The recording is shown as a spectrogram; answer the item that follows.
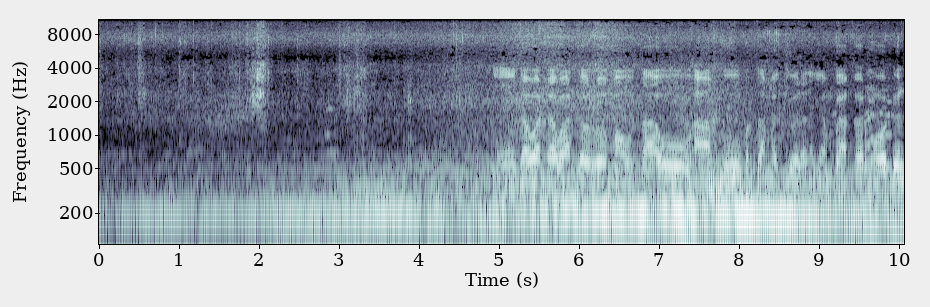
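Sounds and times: steady low hum: 0:00.0 - 0:10.0
person talking: 0:04.9 - 0:10.0.

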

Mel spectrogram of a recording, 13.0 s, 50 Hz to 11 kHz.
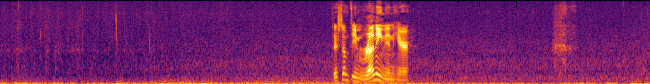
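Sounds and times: wind gusting on microphone: 0:00.0 - 0:13.0.

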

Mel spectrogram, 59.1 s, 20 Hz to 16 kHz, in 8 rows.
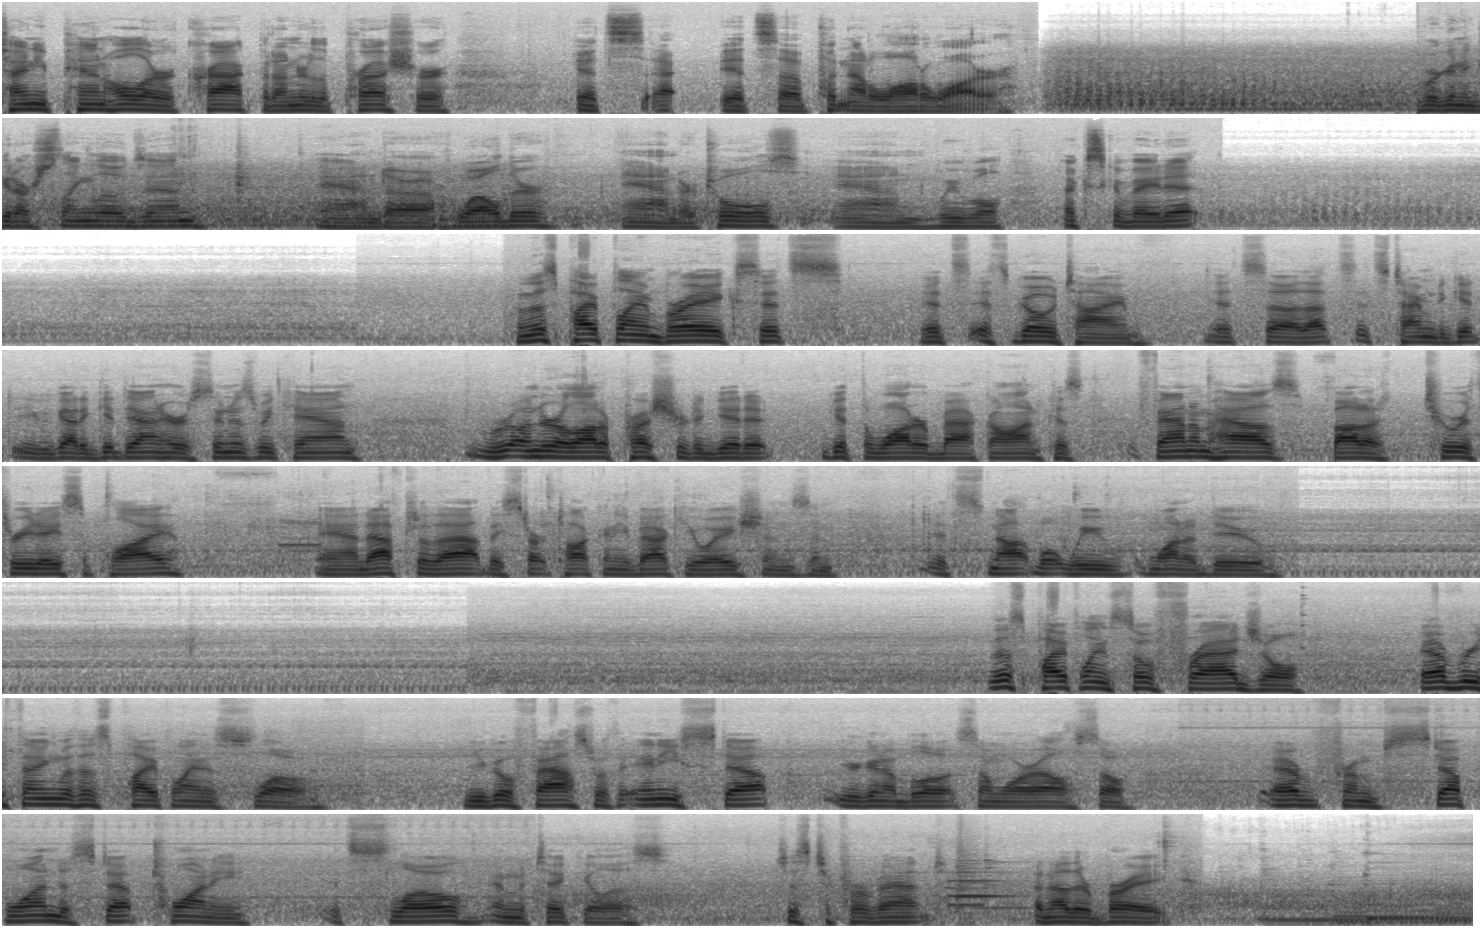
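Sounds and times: helicopter hovering: 0:04.8 - 0:59.0
engine idling: 0:05.2 - 0:17.4, 0:27.6 - 0:57.8.

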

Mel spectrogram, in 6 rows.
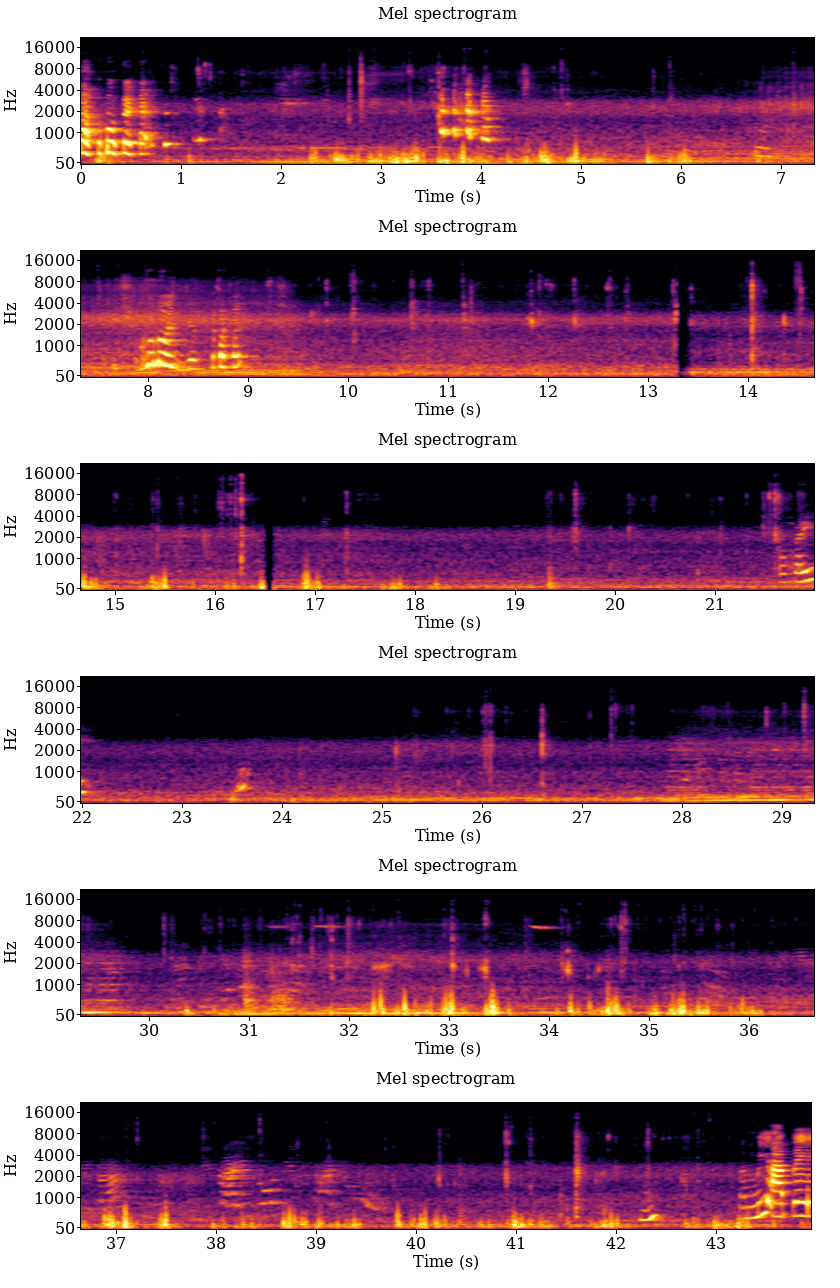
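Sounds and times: child's wordless vocal sounds: 0:43.2 - 0:43.9.

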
